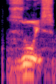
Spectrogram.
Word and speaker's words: Seuss: seuss uh geisel uh his name is actually zoice by the way a little trivia thing don't know if you guys are aware of um but uh but yeah people have always pronounced it zeus and he finally gave up trying to correct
